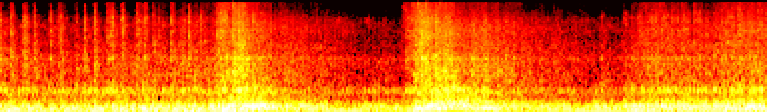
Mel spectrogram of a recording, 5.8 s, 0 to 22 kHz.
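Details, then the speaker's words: 1988 Ford Mustang LX 5.0 V8 fox-body budget drag car after a home-welded exhaust redo: deep, loud burble with a couple of sharp throttle blips rising and falling cleanly; noisy but healthy free-flowing exhaust. "It's going to be loud as hell."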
